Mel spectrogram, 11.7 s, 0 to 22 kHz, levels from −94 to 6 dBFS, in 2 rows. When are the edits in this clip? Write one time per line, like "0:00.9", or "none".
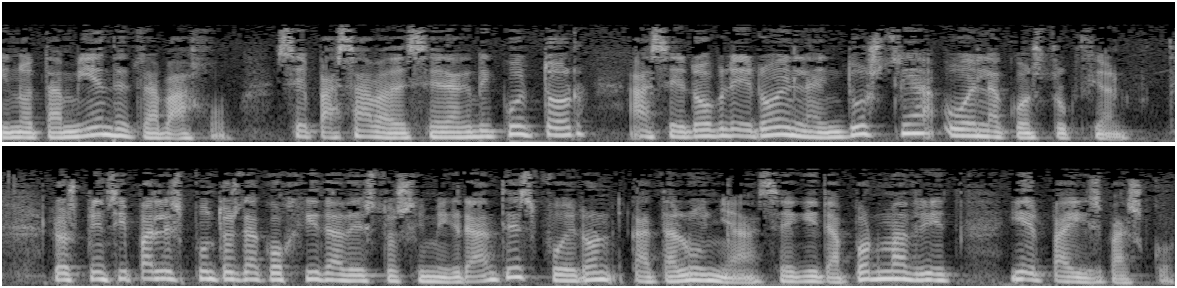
0:09.0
